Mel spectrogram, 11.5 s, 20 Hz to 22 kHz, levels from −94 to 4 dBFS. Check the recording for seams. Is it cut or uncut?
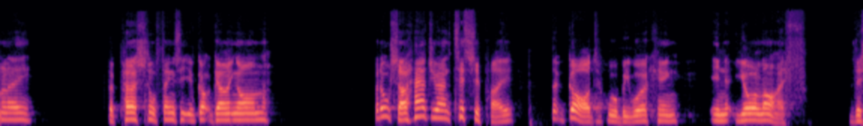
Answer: uncut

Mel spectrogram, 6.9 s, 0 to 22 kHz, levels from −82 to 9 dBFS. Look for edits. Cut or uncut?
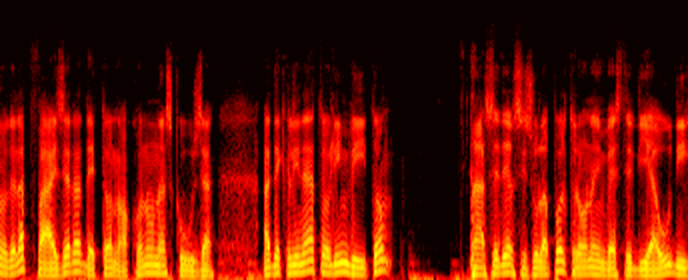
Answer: uncut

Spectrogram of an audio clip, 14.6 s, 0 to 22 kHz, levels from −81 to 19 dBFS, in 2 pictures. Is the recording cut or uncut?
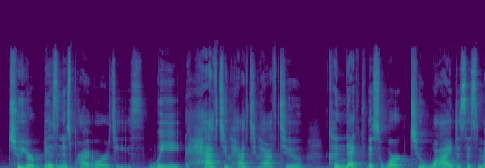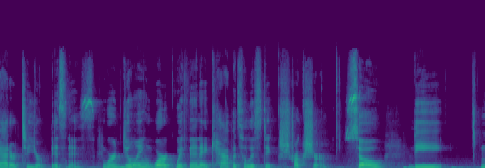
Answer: uncut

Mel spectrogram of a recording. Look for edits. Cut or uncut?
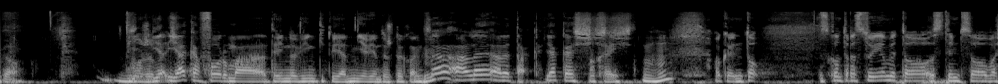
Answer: uncut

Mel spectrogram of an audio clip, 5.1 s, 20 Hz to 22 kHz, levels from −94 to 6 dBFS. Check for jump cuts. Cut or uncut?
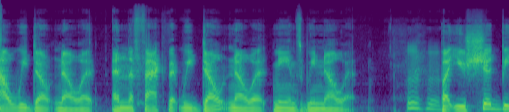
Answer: cut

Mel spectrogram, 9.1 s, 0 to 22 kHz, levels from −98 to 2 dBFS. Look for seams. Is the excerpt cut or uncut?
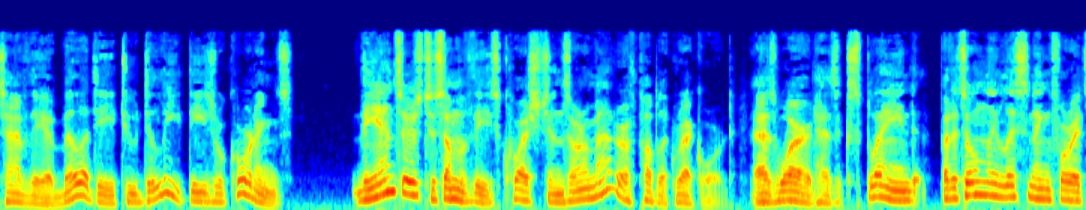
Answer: cut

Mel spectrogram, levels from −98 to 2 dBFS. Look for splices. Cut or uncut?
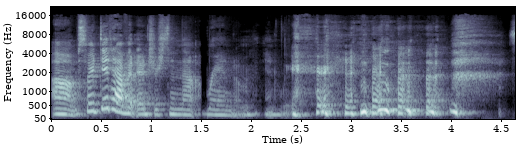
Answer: cut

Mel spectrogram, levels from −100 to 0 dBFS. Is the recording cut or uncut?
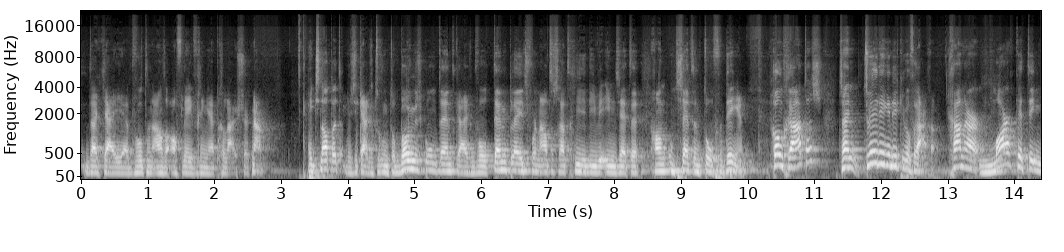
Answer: cut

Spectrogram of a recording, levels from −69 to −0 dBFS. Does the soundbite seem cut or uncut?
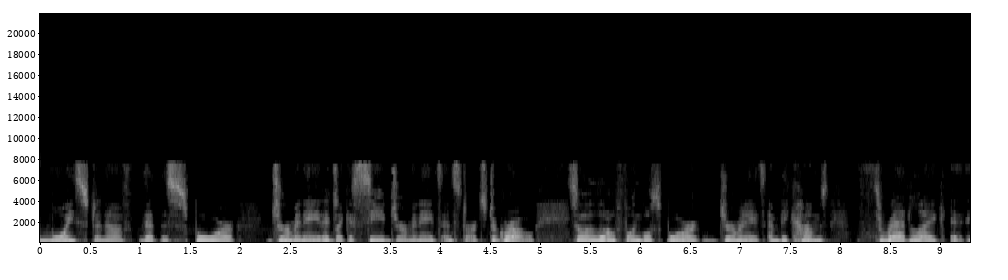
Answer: cut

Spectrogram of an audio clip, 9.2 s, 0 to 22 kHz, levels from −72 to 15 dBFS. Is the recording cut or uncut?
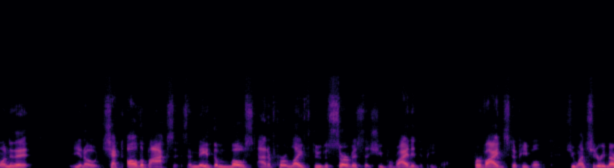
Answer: uncut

